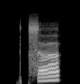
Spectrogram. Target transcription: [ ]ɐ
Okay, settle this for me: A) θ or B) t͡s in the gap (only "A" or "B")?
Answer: B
